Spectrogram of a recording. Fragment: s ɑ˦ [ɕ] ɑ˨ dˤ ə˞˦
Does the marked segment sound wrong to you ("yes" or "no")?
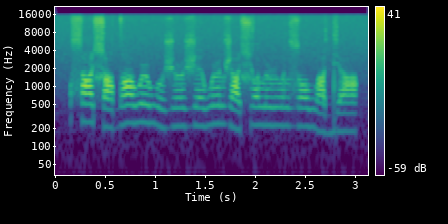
no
